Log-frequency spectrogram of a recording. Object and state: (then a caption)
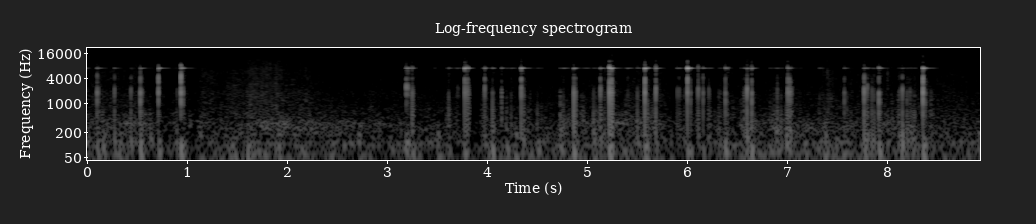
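Steel hex bolts. Two large solid steel threaded hex bolts are tapped and scraped against each other, making about eighteen short, bright metallic clinks with a high, quickly fading ring. The clinks come at an irregular pace, with a quiet pause after the first few before a busier run of taps and light scrapes.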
